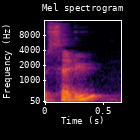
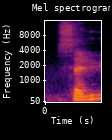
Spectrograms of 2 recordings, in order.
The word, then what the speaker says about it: salut: tous ces noms-là, alors, salut, il est à part parce qu'il y a le T hein, qui est muet.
